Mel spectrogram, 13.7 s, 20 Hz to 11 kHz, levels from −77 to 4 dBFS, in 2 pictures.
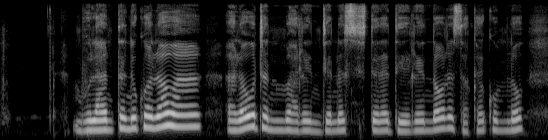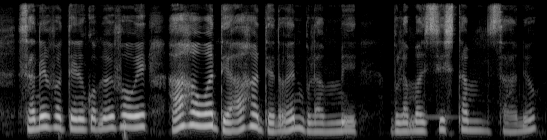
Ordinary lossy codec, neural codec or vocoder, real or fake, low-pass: none; none; real; 9.9 kHz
